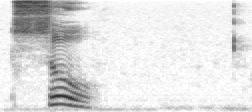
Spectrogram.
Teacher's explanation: سین زبان کی نوک اور دونوں دانتوں کے اندرونی کنارے سے ادا ہوتا ہے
